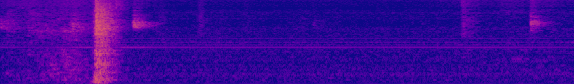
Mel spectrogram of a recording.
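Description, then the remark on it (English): A sliding door rolls open in one quick, rough burst, followed by a couple of faint squeaks and a soft closing bump against a steady low background hum. “Yes, you just did hear the slider door open and close.”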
